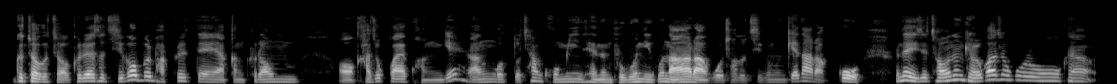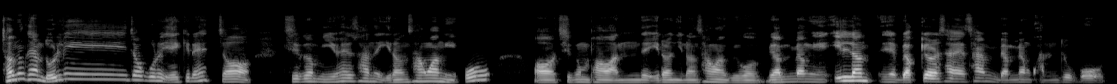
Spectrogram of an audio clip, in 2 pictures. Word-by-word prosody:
그쵸, 155 Hz, -4 st, +5 dB
그쵸. 120 Hz, -3 st, -1 dB
그래서 155 Hz, +3 st, +3 dB
직업을 190 Hz, +7 st, +2 dB
바꿀 160 Hz, -2 st, -5 dB
때 125 Hz, -6 st, -4 dB
약간 110 Hz, 0 st, -4 dB
그런 120 Hz, 0 st, -3 dB, 0.4 s
어 100 Hz, -, +1 dB
'가족과의 140 Hz, -4 st, 0 dB
관계라는 115 Hz, -, -5 dB
것도 115 Hz, -1 st, -6 dB
참 155 Hz, +5 st, -3 dB
고민이 125 Hz, 0 st, -6 dB
되는 110 Hz, -2 st, -2 dB
부분이구나.'라고 110 Hz, -2 st, +5 dB
저도 105 Hz, 0 st, -11 dB
지금은 110 Hz, +1 st, -13 dB
깨달았고 145 Hz, +1 st, +2 dB, 0.3 s
근데 185 Hz, +1 st, +4 dB
이제 155 Hz, -1 st, +1 dB
저는 165 Hz, +8 st, +3 dB
결과적으로 185 Hz, -1 st, +1 dB
그냥 145 Hz, -3 st, -5 dB, 0.2 s
저는 200 Hz, +9 st, +3 dB
그냥 230 Hz, -5 st, 0 dB
논리적으로 220 Hz, -, -3 dB
얘기를 115 Hz, +9 st, -5 dB
했죠. 125 Hz, -10 st, -1 dB, 0.3 s
"지금 135 Hz, -1 st, -6 dB
이 120 Hz, +1 st, -8 dB
회사는 145 Hz, -1 st, -6 dB
이런 110 Hz, +3 st, -5 dB
상황이고 145 Hz, -, -1 dB, 0.4 s
어 100 Hz, -1 st, +3 dB
지금 110 Hz, +2 st, -9 dB
봐 110 Hz, 0 st, -1 dB
왔는데 105 Hz, +1 st, -2 dB
이런, 105 Hz, +2 st, -3 dB
이런 100 Hz, 0 st, -6 dB
상황이고 105 Hz, -4 st, -4 dB
몇 110 Hz, 0 st, +2 dB
명이 120 Hz, -2 st, -3 dB
1 170 Hz, +3 st, +5 dB
년 180 Hz, -2 st, +6 dB
이제 115 Hz, -, -4 dB
몇 110 Hz, -, +4 dB
개월 140 Hz, -3 st, +6 dB
사이에 130 Hz, -2 st, -1 dB
사람이 145 Hz, -3 st, -6 dB
몇 100 Hz, -, -3 dB
명 110 Hz, +1 st, -7 dB
관두고 100 Hz, 0 st, -9 dB
125 Hz, 335 characters per minute, -24 LUFS, 110-160 Hz, 0.4 s, 년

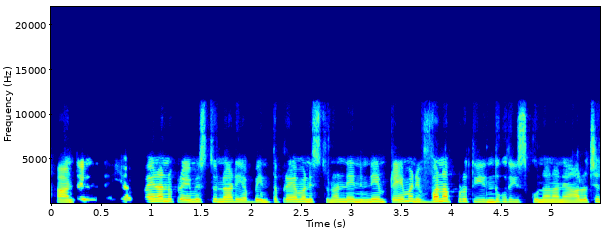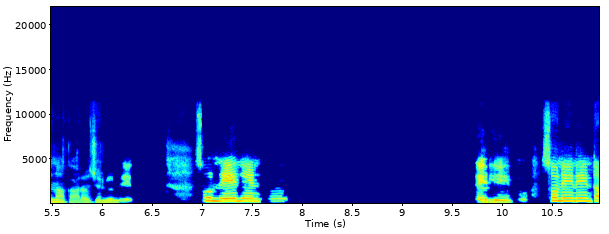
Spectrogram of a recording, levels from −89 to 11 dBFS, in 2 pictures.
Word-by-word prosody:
అంటే, 210 Hz, -, -2 dB
ఇంతే 445 Hz, 0 st, -22 dB
ఈ -, -, -24 dB
అబ్బాయి 260 Hz, +1 st, -2 dB
నన్ను 270 Hz, 0 st, +2 dB
ప్రేమిస్తున్నాడు, 240 Hz, +1 st, -2 dB
ఈ -, -, -3 dB
అబ్బాయింత 205 Hz, -1 st, -4 dB
ప్రేమనిస్తున్నాడు, 235 Hz, -2 st, -3 dB
నేనిన్నేం 235 Hz, +1 st, -1 dB
ప్రేమనివ్వనప్పుడు 260 Hz, +3 st, 0 dB
తి 235 Hz, -, -7 dB
ఎందుకు 240 Hz, +3 st, -3 dB
తీసుకున్నాననే 210 Hz, -1 st, -3 dB
ఆలోచన 225 Hz, +3 st, -2 dB
నాకా 180 Hz, -3 st, -10 dB
రోజుల్లో 175 Hz, +1 st, -6 dB
లేదు. 460 Hz, +1 st, -8 dB, 0.7 s
సో, 335 Hz, -, -4 dB, 0.2 s
నేనేంటో 285 Hz, -1 st, +5 dB, 2.0 s
తెలీదు. 200 Hz, -5 st, +3 dB, 0.2 s
సో, 345 Hz, -, +1 dB
నేనేంటి 315 Hz, -2 st, +5 dB
235 Hz, 125 wpm, -24 LUFS, 215-270 Hz, 2.0 s, నేనేంటో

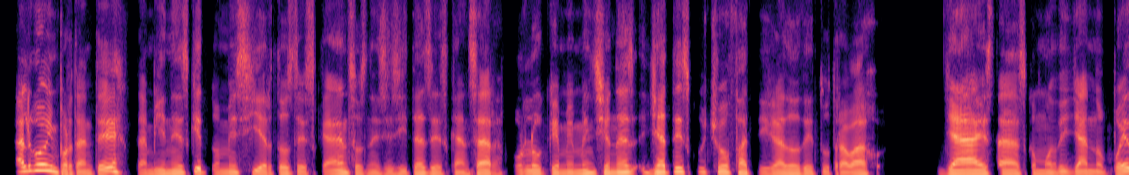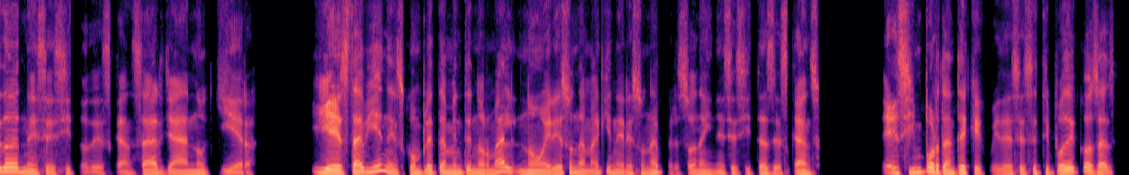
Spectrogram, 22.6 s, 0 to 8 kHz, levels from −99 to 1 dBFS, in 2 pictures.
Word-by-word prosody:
algo 230 Hz, +7 st, +5 dB
importante 150 Hz, -, +2 dB
también 125 Hz, +1 st, -2 dB
es 145 Hz, 0 st, +2 dB
que 170 Hz, -, +3 dB
tomes 145 Hz, -1 st, -3 dB
ciertos 120 Hz, 0 st, -1 dB
descansos, 120 Hz, +2 st, -2 dB
necesitas 110 Hz, +4 st, -3 dB
descansar. 100 Hz, -2 st, -1 dB
Por 120 Hz, 0 st, -7 dB
lo 120 Hz, -2 st, 0 dB
que 115 Hz, +1 st, -1 dB
me 110 Hz, 0 st, -2 dB
mencionas, 140 Hz, +6 st, +3 dB
ya 155 Hz, +2 st, +4 dB
te 170 Hz, +5 st, +1 dB
escucho 160 Hz, -1 st, +1 dB
fatigado 115 Hz, -5 st, 0 dB
de 110 Hz, -2 st, -1 dB
tu 105 Hz, 0 st, -8 dB
trabajo, 110 Hz, +2 st, 0 dB, 0.6 s
ya 125 Hz, +2 st, +6 dB
estás 120 Hz, -1 st, +1 dB
como 115 Hz, -2 st, -4 dB
de: 105 Hz, -2 st, -3 dB
"Ya 115 Hz, +1 st, +1 dB
no 105 Hz, -3 st, -4 dB
puedo, 180 Hz, -, +4 dB
necesito 115 Hz, -, -4 dB
descansar, 100 Hz, +7 st, -5 dB
ya 110 Hz, -3 st, -2 dB
no 115 Hz, 0 st, -3 dB
quiera". 105 Hz, -6 st, -6 dB, 0.6 s
Y 170 Hz, -1 st, +5 dB
está 155 Hz, +2 st, +6 dB
bien, 205 Hz, +6 st, +1 dB
es 125 Hz, -10 st, -2 dB
completamente 150 Hz, +2 st, 0 dB
normal, 150 Hz, +8 st, -1 dB
no 120 Hz, -3 st, -1 dB
eres 135 Hz, +7 st, -1 dB
una 155 Hz, -6 st, -1 dB
máquina, 140 Hz, +3 st, -5 dB
eres 110 Hz, +2 st, -5 dB
una 130 Hz, +5 st, -2 dB
persona 120 Hz, -4 st, -7 dB
y 115 Hz, -, -5 dB
necesitas 100 Hz, +3 st, -5 dB
descanso. 105 Hz, +1 st, -3 dB, 0.6 s
Es 120 Hz, +6 st, 0 dB
importante 160 Hz, -5 st, +3 dB
que 120 Hz, -5 st, -3 dB
cuides 110 Hz, +3 st, -7 dB
ese 115 Hz, +5 st, -4 dB
tipo 145 Hz, +2 st, -1 dB
de 170 Hz, +2 st, +4 dB
cosas, 160 Hz, -4 st, -1 dB
125 Hz, 155 wpm, -22 LUFS, 110-150 Hz, 0.6 s, ya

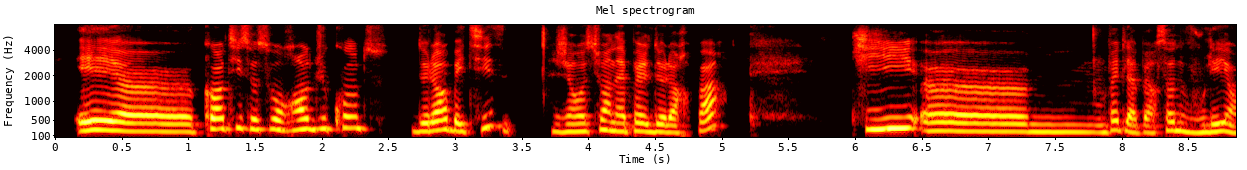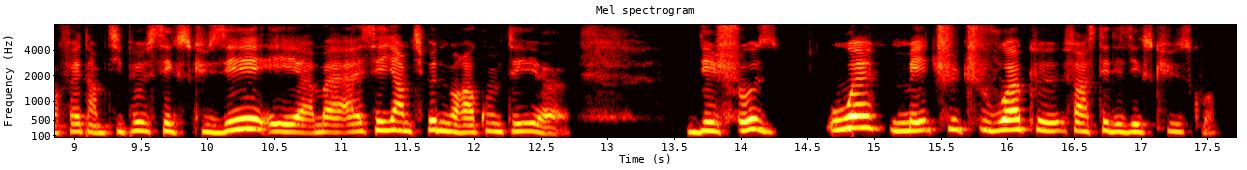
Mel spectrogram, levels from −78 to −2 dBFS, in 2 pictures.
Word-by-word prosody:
et 240 Hz, +2 st, +6 dB
heu, 210 Hz, -2 st, +3 dB
quand 275 Hz, 0 st, +1 dB
ils 295 Hz, -, -3 dB
se 270 Hz, -2 st, -2 dB
sont 260 Hz, -1 st, -1 dB
rendus 260 Hz, +4 st, -1 dB
compte 280 Hz, 0 st, -7 dB
de 205 Hz, +1 st, -4 dB
leur 240 Hz, +3 st, +2 dB
bêtise, 260 Hz, -, -5 dB, 0.3 s
j'ai 200 Hz, 0 st, -5 dB
reçu 205 Hz, +4 st, -3 dB
un 240 Hz, -3 st, 0 dB
appel 210 Hz, 0 st, -2 dB
de 200 Hz, -, -2 dB
leur 185 Hz, -2 st, -4 dB
part 310 Hz, +9 st, -3 dB, 0.9 s
qui 285 Hz, +2 st, +4 dB
hem, 205 Hz, -3 st, -1 dB
en -, -, -6 dB
fait 245 Hz, -1 st, -4 dB
la 195 Hz, -4 st, -2 dB
personne 185 Hz, +6 st, -5 dB
voulait, 195 Hz, +3 st, -2 dB
en 185 Hz, -, -5 dB
fait, 200 Hz, +2 st, -6 dB
un 175 Hz, -, -6 dB
petit 175 Hz, +3 st, -7 dB
peu 225 Hz, +3 st, -3 dB
s'excuser 205 Hz, +3 st, +1 dB
et 195 Hz, -, +3 dB
à 175 Hz, -2 st, -6 dB
m'a 190 Hz, +1 st, -4 dB
essayé 235 Hz, +4 st, -1 dB
un 230 Hz, -2 st, 0 dB
petit 195 Hz, -, -7 dB
peu 245 Hz, -, +3 dB
de 225 Hz, -, 0 dB
me 210 Hz, -, -1 dB
raconter, 205 Hz, +2 st, -4 dB
heu, -, -, -4 dB, 1.1 s
des 215 Hz, +5 st, +1 dB
choses 230 Hz, -1 st, +2 dB, 0.4 s
ouais, 295 Hz, +3 st, +7 dB
mais 225 Hz, +1 st, +1 dB
tu 255 Hz, +1 st, -4 dB
tu 260 Hz, +1 st, -7 dB
vois 250 Hz, +3 st, +6 dB
que 235 Hz, -4 st, -2 dB
enfin 220 Hz, -1 st, -4 dB
c'étaient 215 Hz, +4 st, -5 dB
des 200 Hz, -1 st, -3 dB
excuses 195 Hz, +1 st, -6 dB
quoi. 180 Hz, -2 st, -20 dB
215 Hz, 185 wpm, -20 LUFS, 195-250 Hz, 1.1 s, ouais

